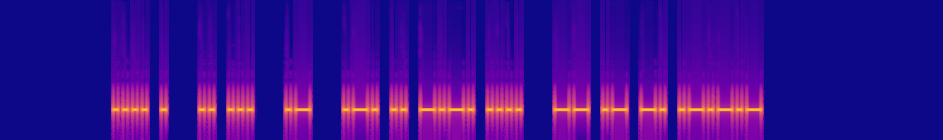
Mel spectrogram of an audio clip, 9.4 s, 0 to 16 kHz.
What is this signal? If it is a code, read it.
Morse code, heard as a keyed tone, about 25 wpm, 700 Hz. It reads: HE IS A RICH MAN.
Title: Sentences from Top 1100 Words 25wpm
